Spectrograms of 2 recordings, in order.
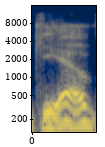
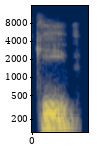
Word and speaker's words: Kyiv: From what I saw, instead of saying Kiev like everybody knows it to be, now it's Kyiv.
